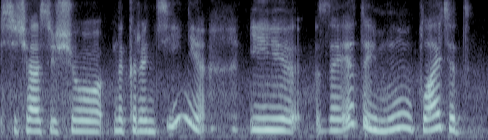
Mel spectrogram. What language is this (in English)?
Russian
